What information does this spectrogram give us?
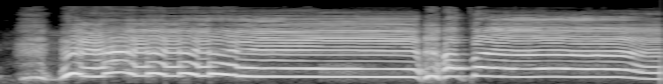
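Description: A child cries in a domestic scene, with loud, pulsing wails that step up and down in pitch at first. After a brief catch of breath comes a long, held, high-pitched wail.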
